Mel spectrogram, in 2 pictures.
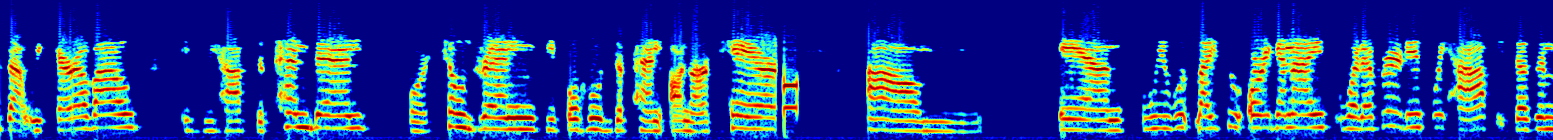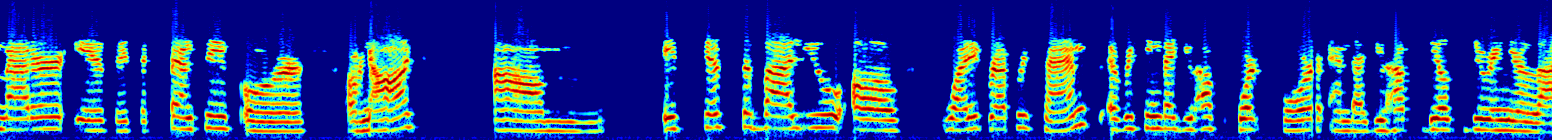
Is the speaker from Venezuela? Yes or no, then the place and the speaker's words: yes; Caracas, Capital District, Venezuela; moved away as an adult; also born or lived in Miami, United States; now in United States; I am originally from Caracas, Venezuela. I first became an attorney over there in Venezuela.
